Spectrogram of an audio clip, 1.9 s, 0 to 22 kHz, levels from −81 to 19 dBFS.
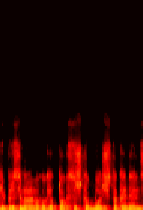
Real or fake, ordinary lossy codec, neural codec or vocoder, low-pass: fake; Opus, 24 kbps; codec, 16 kHz, 16 kbps, FreqCodec, larger model; 7.2 kHz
